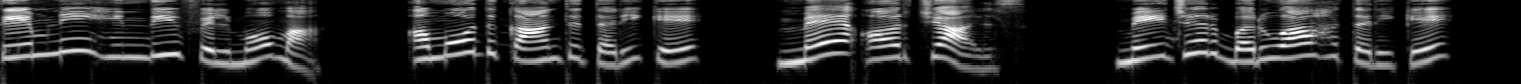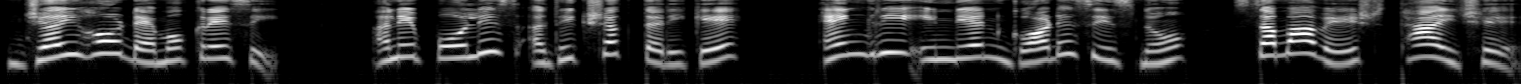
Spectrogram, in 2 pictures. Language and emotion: Gujarati, neutral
